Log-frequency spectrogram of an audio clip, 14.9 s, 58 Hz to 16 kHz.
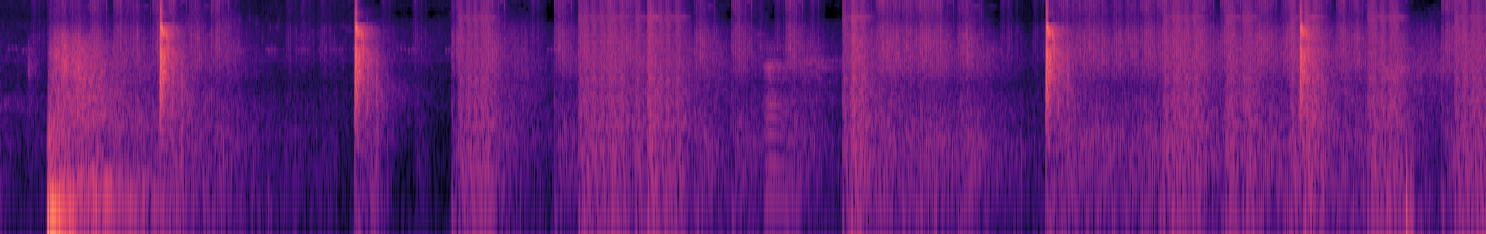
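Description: Arma 3 combat fills the scene with sharp machine gun bursts and heavy explosions. A big blast opens, followed by repeated automatic fire in loud, close volleys separated by short gaps.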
